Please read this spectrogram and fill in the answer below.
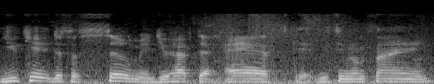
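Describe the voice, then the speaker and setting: A man speaks at a medium pitch. Audible room echo and noticeable background noise are present. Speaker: gaming streamer. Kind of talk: live stream chat. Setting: live stream. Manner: intense-sounding.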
